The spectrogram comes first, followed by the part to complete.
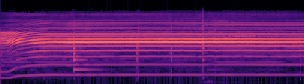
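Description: Female Hindustani classical vocalist sliding up into a long note and holding it at one steady pitch, over a tanpura drone whose plucks come through faintly.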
